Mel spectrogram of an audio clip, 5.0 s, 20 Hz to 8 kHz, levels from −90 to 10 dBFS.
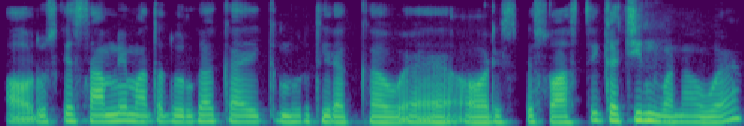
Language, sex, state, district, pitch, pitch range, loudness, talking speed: Hindi, male, Uttar Pradesh, Gorakhpur, 140 Hz, 130-150 Hz, -19 LUFS, 230 wpm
